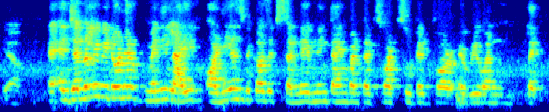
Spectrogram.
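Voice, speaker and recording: A panel host with a medium-pitched voice moderates off the cuff, pausing and restarting phrases. The online call sounds roomy and dulled, with faint noise behind. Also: lo-fi sound.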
